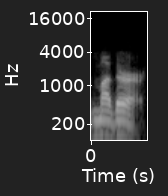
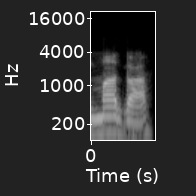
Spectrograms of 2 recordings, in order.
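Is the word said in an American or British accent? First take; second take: American; British. First: It is said with an American accent. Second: It is said with a British accent. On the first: "instead of mother" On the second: "a word that you would say with an English accent"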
